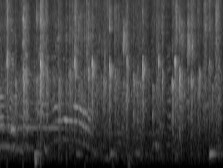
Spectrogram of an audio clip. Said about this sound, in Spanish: a todos los que estáis aquí, un aplauso para vosotros también. Gracias.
